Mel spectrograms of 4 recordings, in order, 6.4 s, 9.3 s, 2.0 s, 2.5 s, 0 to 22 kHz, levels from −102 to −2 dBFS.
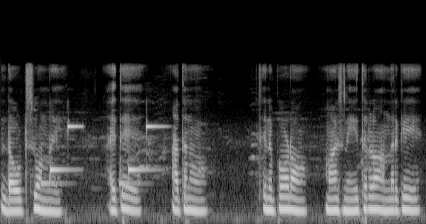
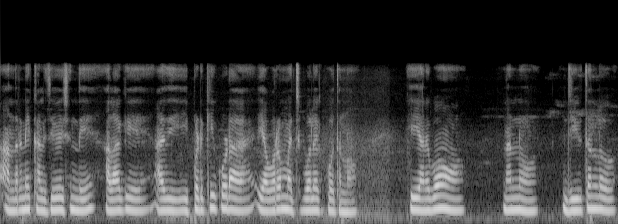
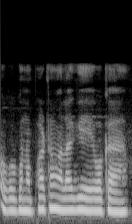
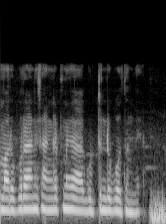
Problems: background sounds at intervals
